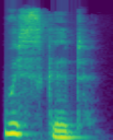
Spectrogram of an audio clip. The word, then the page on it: whiskered: British English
